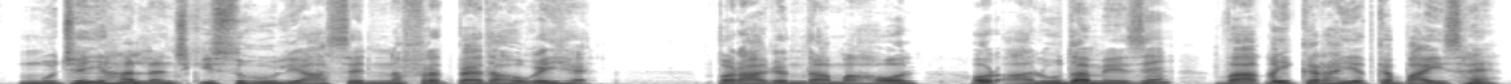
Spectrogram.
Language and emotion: Urdu, disgusted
